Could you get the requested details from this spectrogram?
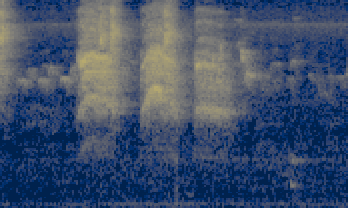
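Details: Parrot giving three harsh, noisy screeches in a loose rhythm, the first two loudest, trailing into softer scratchy notes over a faint steady background hiss.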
